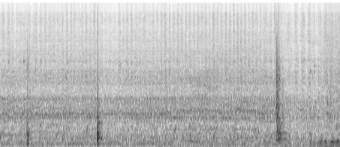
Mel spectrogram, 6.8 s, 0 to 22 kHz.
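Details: Yamaha 40 HP two-stroke Precision Blend outboard with oil injection, tested in a tank after carb cleaning with a damaged prop roughly straightened. Steady even buzz, light shift clunks, no misfire, running smoothly in gear; reverse fairly smooth, prop is shot.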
